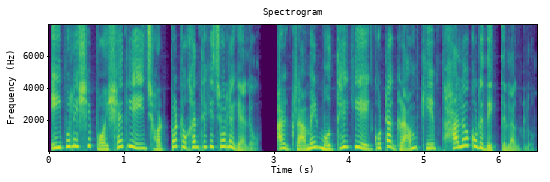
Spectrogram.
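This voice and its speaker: A woman narrating a children's cartoon story in a steady storytelling manner. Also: sits high, brisk, no echo, clean studio sound.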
